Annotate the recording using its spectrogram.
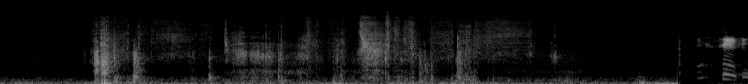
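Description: Paper pages rustle and flip.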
